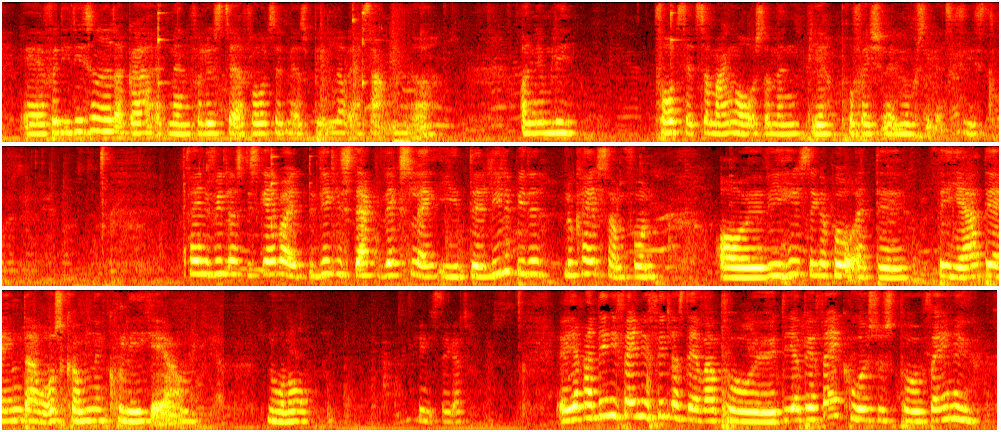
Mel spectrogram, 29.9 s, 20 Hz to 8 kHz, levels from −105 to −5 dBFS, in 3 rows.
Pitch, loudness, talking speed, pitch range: 225 Hz, -24 LUFS, 165 wpm, 205-255 Hz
